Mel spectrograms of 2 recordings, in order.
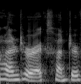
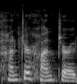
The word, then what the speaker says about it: Hunter x Hunter: Hunter x Hunter it's Hunter Hunter the x is silent then why is there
